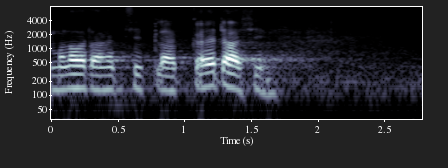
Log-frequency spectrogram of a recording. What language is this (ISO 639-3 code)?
est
